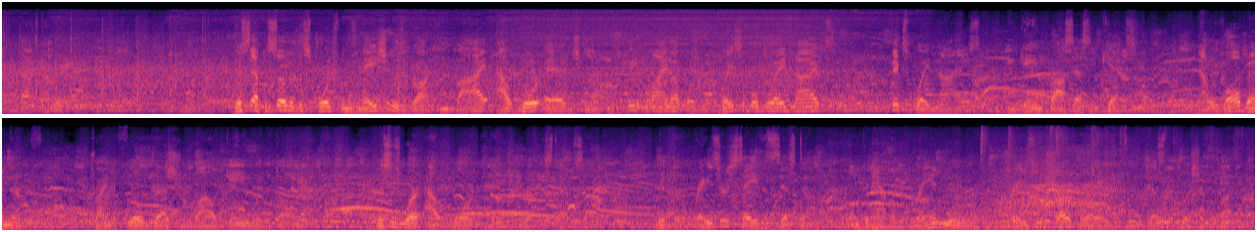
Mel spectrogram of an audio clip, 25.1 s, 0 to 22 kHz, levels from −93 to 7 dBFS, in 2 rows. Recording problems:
murmuring crowd; loud; throughout; 2 dB below the speech
machinery noise; noticeable; throughout; 15 dB below the speech

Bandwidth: 15.5 kHz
